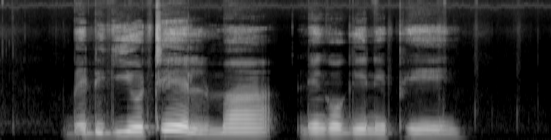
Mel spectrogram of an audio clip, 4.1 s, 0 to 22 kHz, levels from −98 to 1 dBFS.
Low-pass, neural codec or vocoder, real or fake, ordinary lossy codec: none; none; real; none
